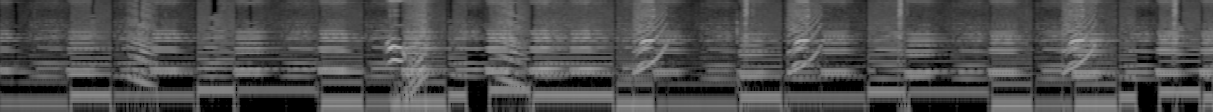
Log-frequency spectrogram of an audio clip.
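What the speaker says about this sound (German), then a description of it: "Da ist ein Hund" A dog in the Zelda Minish Cap video game barks in a run of short, bright synthetic yips repeated at a steady, lively pace over looping game music.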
